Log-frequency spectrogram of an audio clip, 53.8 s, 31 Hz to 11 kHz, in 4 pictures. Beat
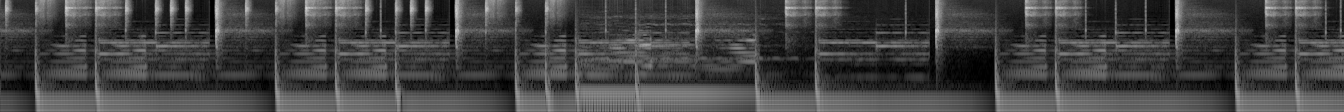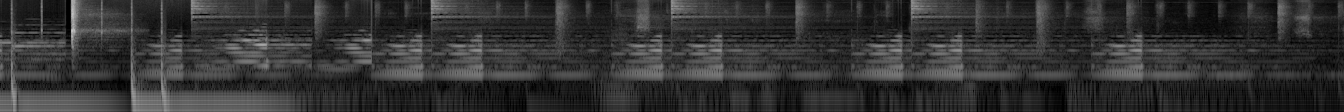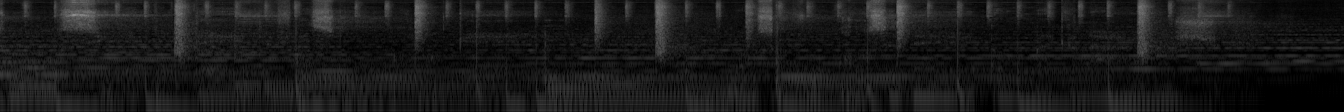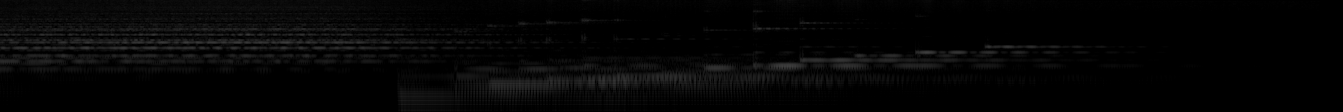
0.0 27.6

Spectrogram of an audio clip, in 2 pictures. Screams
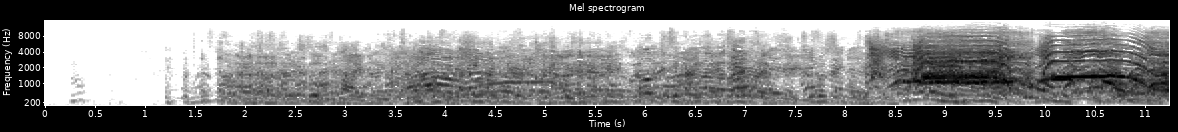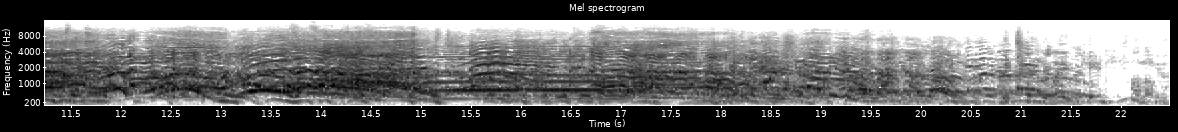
8.2 18.4

